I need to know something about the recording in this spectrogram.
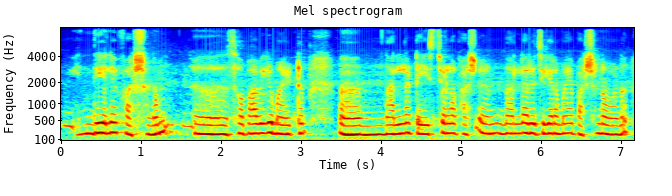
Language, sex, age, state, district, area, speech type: Malayalam, female, 30-45, Kerala, Idukki, rural, spontaneous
